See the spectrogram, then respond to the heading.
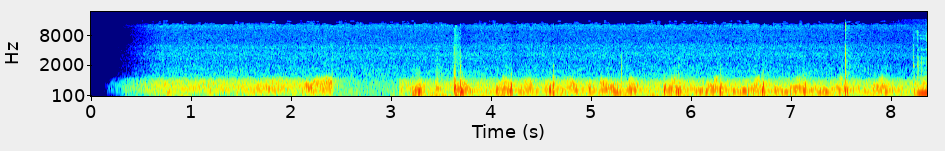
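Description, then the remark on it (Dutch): The heartbeat of an embryo in the mother's womb picked up by Doppler, a rapid, steady whooshing pulse over a muffled rumble, briefly dropping out near the start before resuming its quick rhythm. “Je hoort het hartje van een embryo hier kloppen.”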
